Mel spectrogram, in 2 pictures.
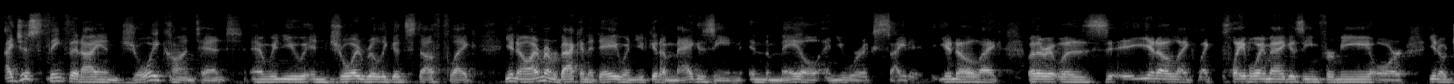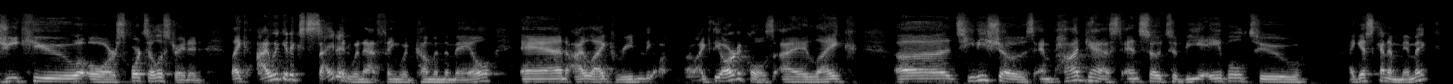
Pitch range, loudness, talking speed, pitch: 110-130 Hz, -28 LUFS, 200 wpm, 120 Hz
